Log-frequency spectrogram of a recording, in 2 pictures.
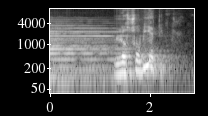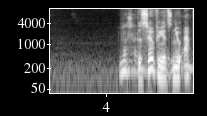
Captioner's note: speaking spanish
